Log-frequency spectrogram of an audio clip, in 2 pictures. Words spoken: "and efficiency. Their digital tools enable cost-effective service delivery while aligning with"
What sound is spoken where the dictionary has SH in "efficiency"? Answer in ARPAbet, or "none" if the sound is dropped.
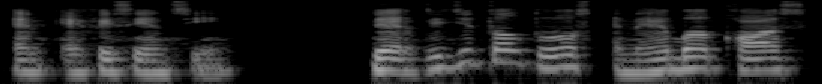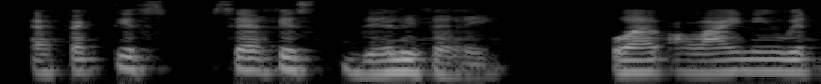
S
